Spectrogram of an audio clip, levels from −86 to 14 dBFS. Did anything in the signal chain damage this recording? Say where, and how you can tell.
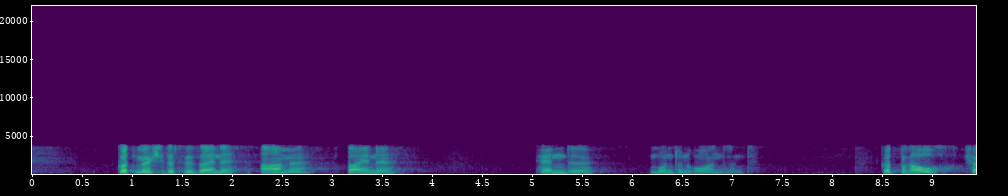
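Yes. The damage comes from the codec stage: the speech runs through an iLBC codec for the whole clip. Its audibly rough, slightly synthetic texture comes from each short frame being coded independently, with a 20 ms frame rhythm that fits iLBC's 15.2 kbps mode. A spectrogram shows an empty band above 3.8 kHz and little energy below 300 Hz, the footprint of a narrowband 300 Hz to 3.7 kHz telephone line.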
